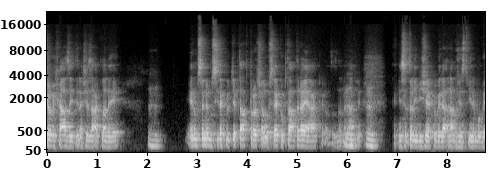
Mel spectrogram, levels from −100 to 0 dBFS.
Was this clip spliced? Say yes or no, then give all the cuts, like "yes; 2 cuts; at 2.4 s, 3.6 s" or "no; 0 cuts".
no; 0 cuts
